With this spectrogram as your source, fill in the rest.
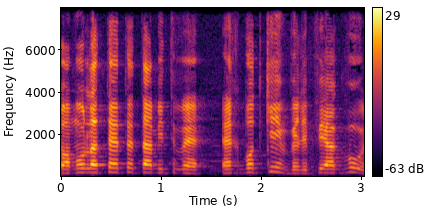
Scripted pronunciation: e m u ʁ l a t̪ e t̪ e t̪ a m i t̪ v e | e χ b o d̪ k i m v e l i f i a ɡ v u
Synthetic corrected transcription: a m u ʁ l a t̪ e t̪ e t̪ a m i t̪ v e | e χ b o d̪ k i m v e l i f i a ɡ v u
